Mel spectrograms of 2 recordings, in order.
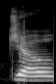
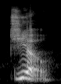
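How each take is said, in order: First: It is said like English Joe, plain 'oh'. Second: It is said as 'gee' gliding into 'oh'. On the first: The speaker calls it wrong. "it's not like Joe" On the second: The speaker calls it right. "I would say it's more like G and O"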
